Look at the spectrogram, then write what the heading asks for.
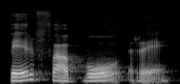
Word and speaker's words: per favore: The stress falls on vo, per favore.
